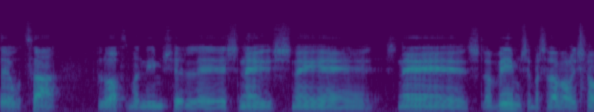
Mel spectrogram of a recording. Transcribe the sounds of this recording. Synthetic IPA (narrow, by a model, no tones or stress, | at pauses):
ejut͡sa | loaχzmanimʃeleʃneʃnej | ʃnejʃlavimʃebaʃalavaʁiʃo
